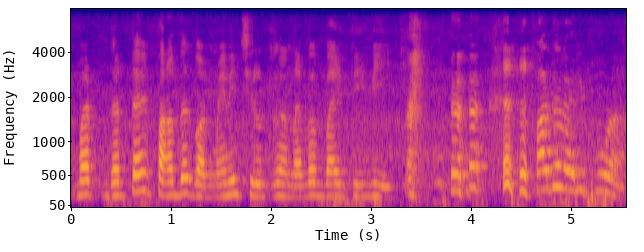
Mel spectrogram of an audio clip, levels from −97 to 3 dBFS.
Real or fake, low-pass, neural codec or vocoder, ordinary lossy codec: real; 7.2 kHz; none; none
